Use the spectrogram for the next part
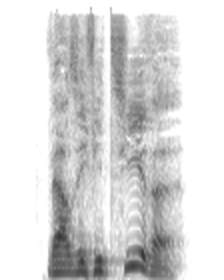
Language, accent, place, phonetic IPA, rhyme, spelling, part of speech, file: German, Germany, Berlin, [vɛʁzifiˈt͡siːʁə], -iːʁə, versifiziere, verb, De-versifiziere.ogg
- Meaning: inflection of versifizieren: 1. first-person singular present 2. first/third-person singular subjunctive I 3. singular imperative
